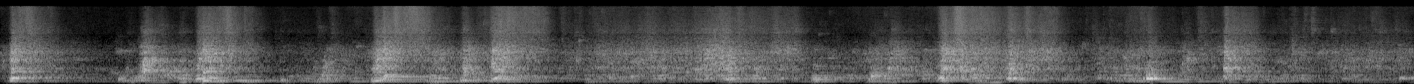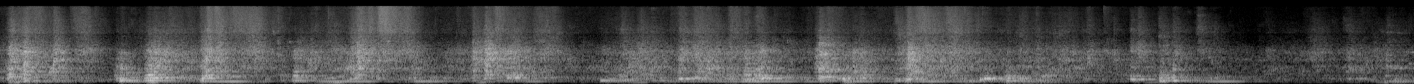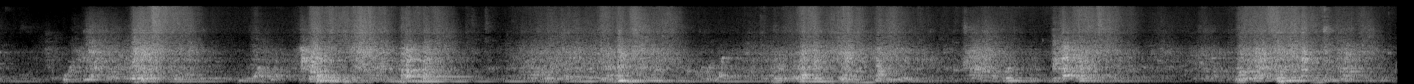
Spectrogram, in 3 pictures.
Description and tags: Water splashing in and out of a drain at Lake Pontchartrain, New Orleans. Recorded with an iPhone placed above a manhole cover.
water, sloshing, manhole, splashing, drain-pipe, field-recording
